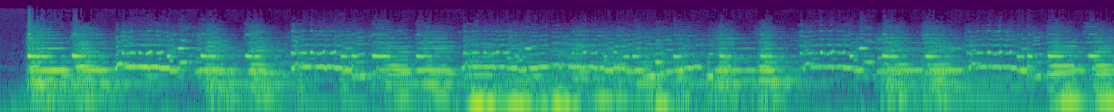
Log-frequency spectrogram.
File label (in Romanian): Hora Cobza, Roumanie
